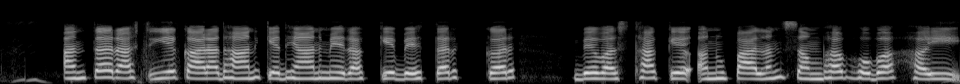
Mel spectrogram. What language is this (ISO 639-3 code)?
mag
